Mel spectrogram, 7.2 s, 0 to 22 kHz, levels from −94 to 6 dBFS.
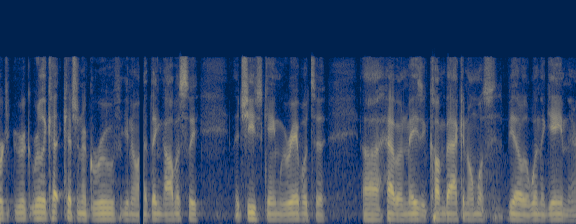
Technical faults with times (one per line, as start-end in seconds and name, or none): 1.74-1.81 packet loss on an ADPCM call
